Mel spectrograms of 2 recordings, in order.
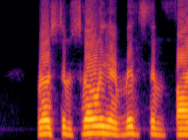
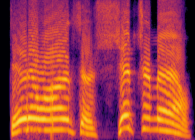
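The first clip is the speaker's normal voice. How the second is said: high, loud troll threat, slowing at the end; troll Bert silencing William; angry troll; 10 semitones higher, 4 dB louder, slower than usual. A narrator's reading. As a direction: shout him down. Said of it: "said Bert".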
